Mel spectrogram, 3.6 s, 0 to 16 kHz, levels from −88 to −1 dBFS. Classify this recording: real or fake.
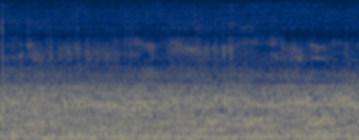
fake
